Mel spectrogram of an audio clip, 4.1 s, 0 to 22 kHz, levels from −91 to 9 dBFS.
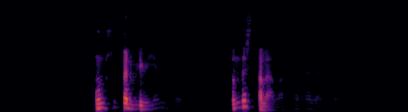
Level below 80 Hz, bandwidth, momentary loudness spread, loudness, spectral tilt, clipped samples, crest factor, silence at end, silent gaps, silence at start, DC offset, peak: -80 dBFS; 13 kHz; 12 LU; -43 LUFS; -7 dB/octave; under 0.1%; 26 dB; 1.35 s; 1.68-1.74 s, 1.82-2.29 s; 0.95 s; under 0.1%; -20 dBFS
